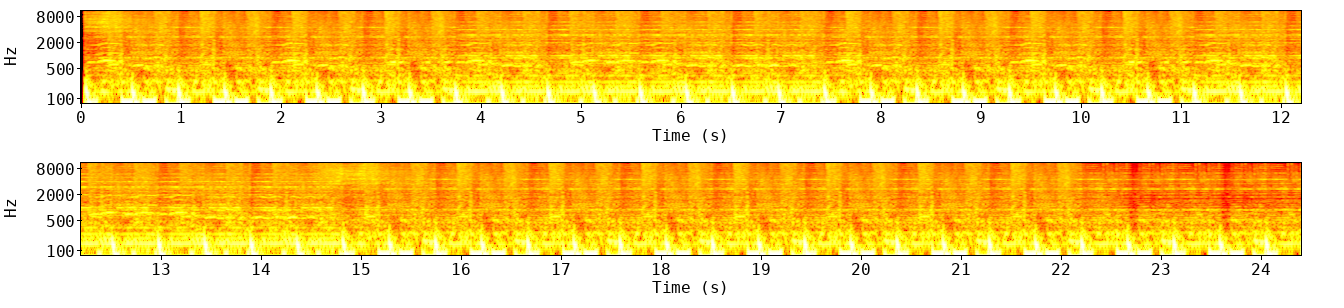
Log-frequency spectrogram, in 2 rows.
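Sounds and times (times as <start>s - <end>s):
disco music: 0.0s - 24.3s.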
